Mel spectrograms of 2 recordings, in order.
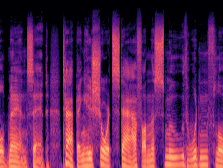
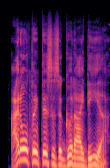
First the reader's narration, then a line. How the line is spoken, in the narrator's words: said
